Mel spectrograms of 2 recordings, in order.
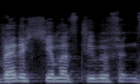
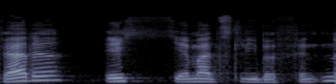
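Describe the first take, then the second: First: Said in the usual way. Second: Slow, spaced-out reading of the question; word by word. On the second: Shown as a demonstration. Host picks apart the listener's words, reading slowly. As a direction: set out each word deliberately. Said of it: "einfach so diese vier Wörter".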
